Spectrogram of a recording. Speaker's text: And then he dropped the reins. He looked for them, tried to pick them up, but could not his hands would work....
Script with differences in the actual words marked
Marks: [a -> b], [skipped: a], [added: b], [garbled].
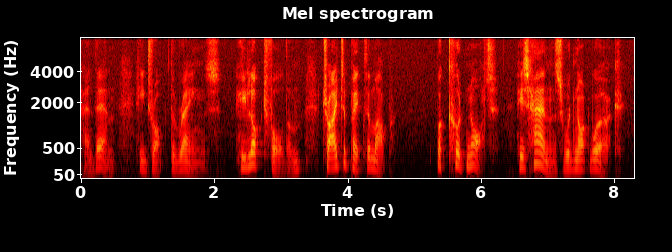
And then he dropped the reins. He looked for them, tried to pick them up, but could not his hands would [added: not] work....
